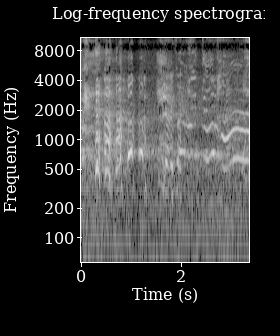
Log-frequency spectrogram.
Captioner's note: laughing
